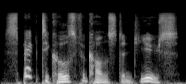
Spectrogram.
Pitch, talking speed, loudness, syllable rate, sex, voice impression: 135 Hz, 130 wpm, -16 LUFS, 4.6 syllables/s, male, very masculine, very middle-aged, very thick, slightly tensed, very powerful, bright, soft, clear, very fluent, slightly raspy, cool, intellectual, very refreshing, sincere, calm, slightly mature, friendly, very reassuring, very unique, slightly elegant, wild, sweet, very lively, kind, intense, light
